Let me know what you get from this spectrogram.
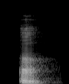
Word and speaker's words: a: Ya he mencionado un poco, pero normalmente el artículo a se pronuncia a. La letra e se pronuncia A. E, a, B, C, D, E, F, G. Pero el artículo es Ah.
